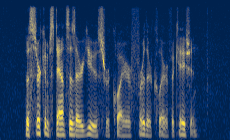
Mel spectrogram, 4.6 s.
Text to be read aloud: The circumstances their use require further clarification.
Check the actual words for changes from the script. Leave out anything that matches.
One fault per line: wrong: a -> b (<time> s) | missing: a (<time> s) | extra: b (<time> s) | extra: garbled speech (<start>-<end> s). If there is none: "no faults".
no faults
